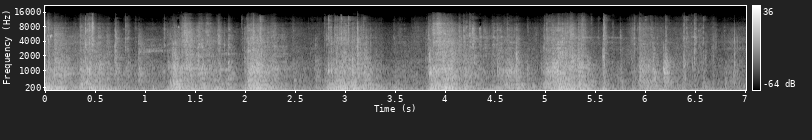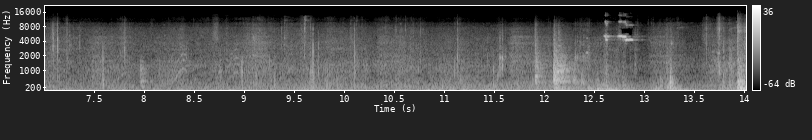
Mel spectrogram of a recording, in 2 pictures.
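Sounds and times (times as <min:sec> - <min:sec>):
scrap scraping and clattering: 0:00.0 - 0:07.2.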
